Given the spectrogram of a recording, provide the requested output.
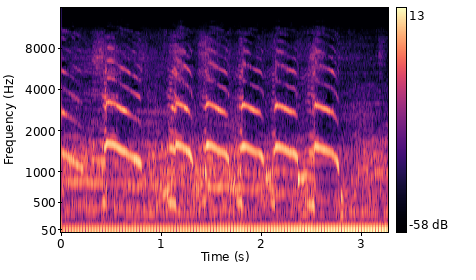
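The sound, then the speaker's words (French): A world champion of seagull-cry imitation imitates a seagull at the Dunkirk carnival, letting out a quick run of about six or seven shrill, downward-sliding cries in steady rhythm, loud, over faint background crowd noise. “le 13h de TF1 s'est bel et bien pris de passion pour le champion du monde euh, du cri de la mouette”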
